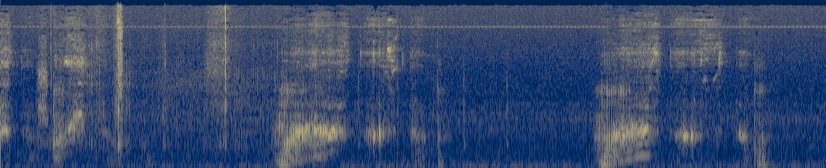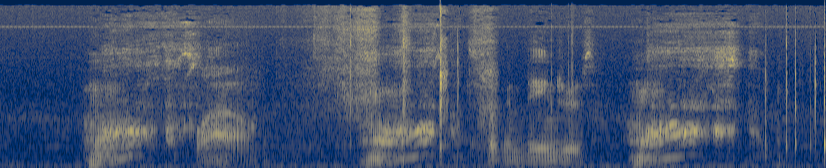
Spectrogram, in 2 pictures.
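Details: Person snoring heavily after drinking too much Korean soju: loud, rough snorting breaths in irregular bursts roughly every two to three seconds, with room noise.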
